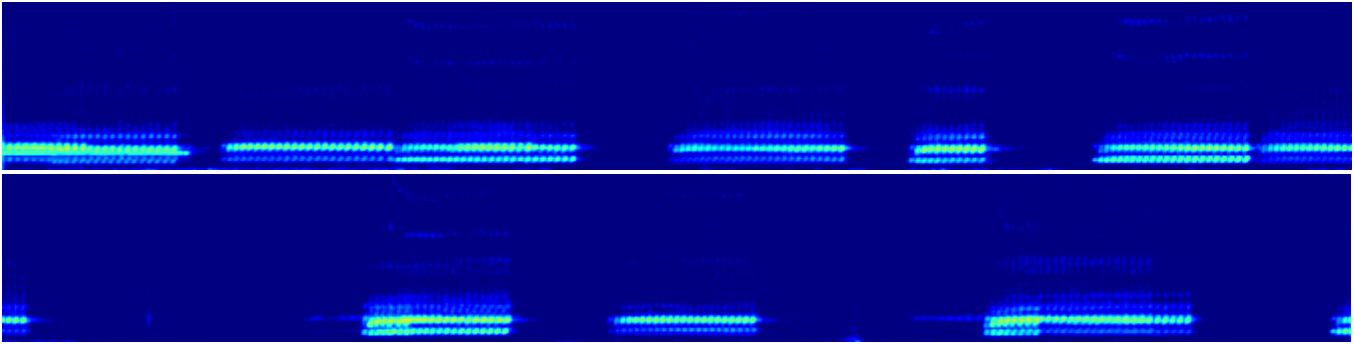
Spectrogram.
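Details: Frogs calling at night: bursts of rapid, pulsed, rattling croaks lasting one to two seconds each, separated by short silences, with several callers overlapping and a faint low rumble underneath.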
